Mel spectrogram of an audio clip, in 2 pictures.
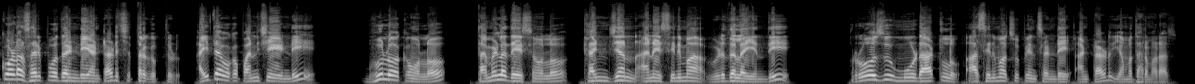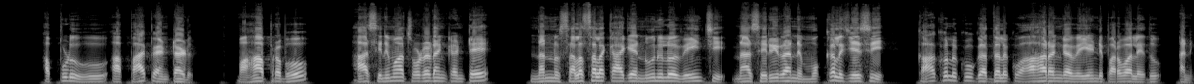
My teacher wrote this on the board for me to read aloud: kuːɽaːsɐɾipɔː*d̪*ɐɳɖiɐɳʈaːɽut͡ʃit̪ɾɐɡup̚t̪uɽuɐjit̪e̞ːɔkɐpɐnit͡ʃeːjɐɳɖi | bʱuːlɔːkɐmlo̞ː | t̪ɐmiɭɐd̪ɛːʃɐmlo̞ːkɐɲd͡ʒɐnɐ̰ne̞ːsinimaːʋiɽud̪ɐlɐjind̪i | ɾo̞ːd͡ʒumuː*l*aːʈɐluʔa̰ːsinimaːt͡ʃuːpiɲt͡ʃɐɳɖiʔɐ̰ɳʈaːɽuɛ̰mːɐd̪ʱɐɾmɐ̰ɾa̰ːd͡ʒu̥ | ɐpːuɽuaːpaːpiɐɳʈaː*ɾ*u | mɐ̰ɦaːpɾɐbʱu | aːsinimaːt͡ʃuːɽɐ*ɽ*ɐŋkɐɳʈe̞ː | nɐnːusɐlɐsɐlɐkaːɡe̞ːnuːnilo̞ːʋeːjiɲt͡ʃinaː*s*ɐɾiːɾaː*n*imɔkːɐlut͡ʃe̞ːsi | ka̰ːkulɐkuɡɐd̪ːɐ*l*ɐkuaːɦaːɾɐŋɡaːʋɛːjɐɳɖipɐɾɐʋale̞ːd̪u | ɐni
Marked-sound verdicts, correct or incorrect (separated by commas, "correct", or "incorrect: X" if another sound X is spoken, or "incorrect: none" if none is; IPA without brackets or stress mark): correct, incorrect: ɽ, incorrect: ɽ, correct, incorrect: ʃ, incorrect: nː, correct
